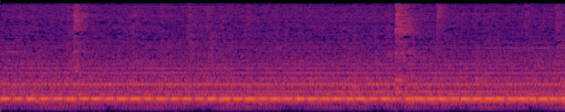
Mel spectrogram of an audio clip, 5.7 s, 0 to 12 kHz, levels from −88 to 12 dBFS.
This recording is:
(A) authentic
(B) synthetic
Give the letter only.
A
